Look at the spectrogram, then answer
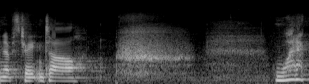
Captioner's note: exhales deeply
